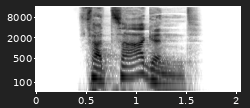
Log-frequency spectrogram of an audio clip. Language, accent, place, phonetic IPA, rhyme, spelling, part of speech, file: German, Germany, Berlin, [fɛɐ̯ˈt͡saːɡn̩t], -aːɡn̩t, verzagend, verb, De-verzagend.ogg
- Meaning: present participle of verzagen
